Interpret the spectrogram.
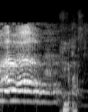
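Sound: baby crying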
